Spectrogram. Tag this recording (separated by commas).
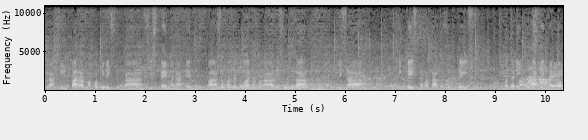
Music, outside, rural or natural, inside a public space, Speech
